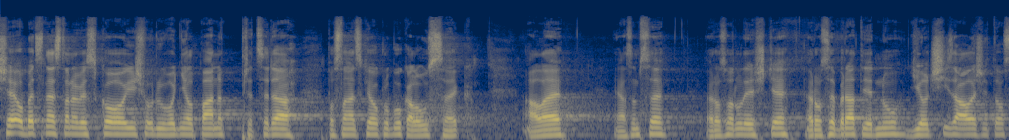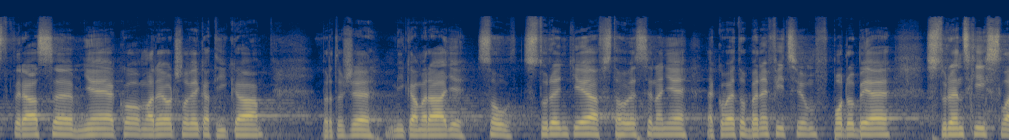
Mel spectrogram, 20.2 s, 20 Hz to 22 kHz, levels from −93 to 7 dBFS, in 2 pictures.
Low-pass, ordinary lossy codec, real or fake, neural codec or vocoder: 14.4 kHz; MP3, 96 kbps; real; none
